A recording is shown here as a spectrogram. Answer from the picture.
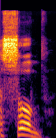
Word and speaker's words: صبح: نہیں ہے صبح دیکھیں فارسی زبان میں لفظ کے آخر پر جو ہے ساکن آتا ہے اس کو ہم تلفظ نہیں کرتے اسی طرح عین آخر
